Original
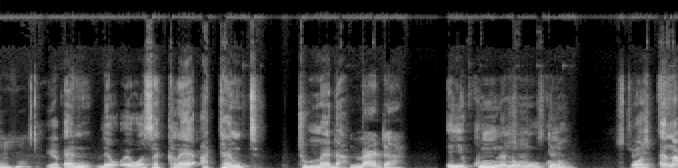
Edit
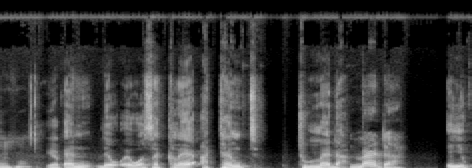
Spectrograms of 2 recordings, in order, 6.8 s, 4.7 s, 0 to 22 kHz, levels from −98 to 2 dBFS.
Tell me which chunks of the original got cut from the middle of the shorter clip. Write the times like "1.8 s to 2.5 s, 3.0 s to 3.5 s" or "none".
none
